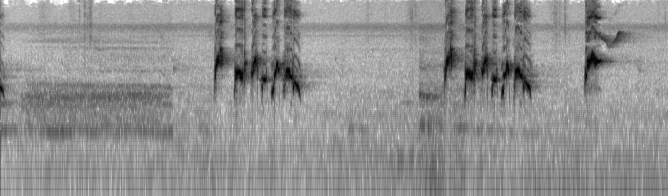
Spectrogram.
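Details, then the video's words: Red-whiskered bulbul giving the 'double' (เบิ้ล) song used to teach cage birds in Thailand; two brisk phrases of rapid, liquid chirps, then a single rising whistled note, with faint background hum early on. "เสียงฝึกเบิ้ล นกกรงหัวจุก เปิดสอนเบิ้ลยาวๆ เบิ้ลได้แน่นอน"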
